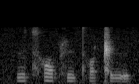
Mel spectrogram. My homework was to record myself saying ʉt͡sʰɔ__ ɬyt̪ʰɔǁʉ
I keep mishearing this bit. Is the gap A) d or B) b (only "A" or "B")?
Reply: B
